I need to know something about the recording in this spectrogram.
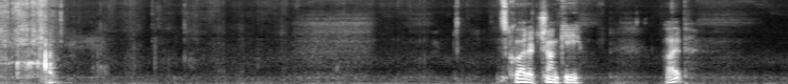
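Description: A soft cloth rustles as it slides over a hard object.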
